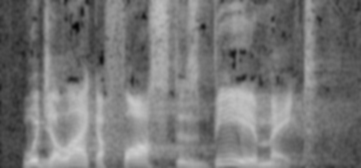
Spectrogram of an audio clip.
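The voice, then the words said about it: Imitated Australian accent. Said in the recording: “in his best Aussie impersonation”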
